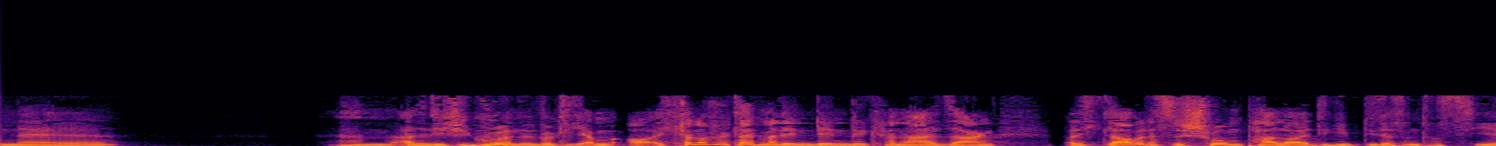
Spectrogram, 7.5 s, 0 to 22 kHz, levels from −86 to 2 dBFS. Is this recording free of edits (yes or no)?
yes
